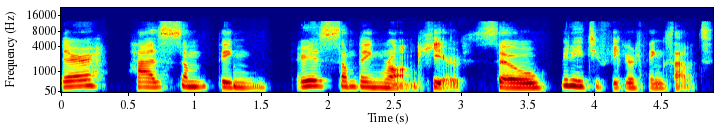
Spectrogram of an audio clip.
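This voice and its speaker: The speaker talks with a French accent at a moderate pace. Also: woman. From France. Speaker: doctor and pleasure coach. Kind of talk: interview.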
